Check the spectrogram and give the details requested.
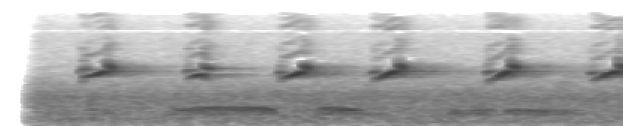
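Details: Song thrush singing in July, a repeated phrase of short whistled notes with upward flicks near the top, given about twice a second; a soft low cooing from another bird, likely a dove, runs beneath.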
